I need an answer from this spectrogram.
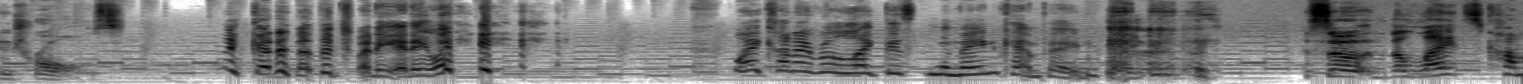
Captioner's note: AMANDA snickers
